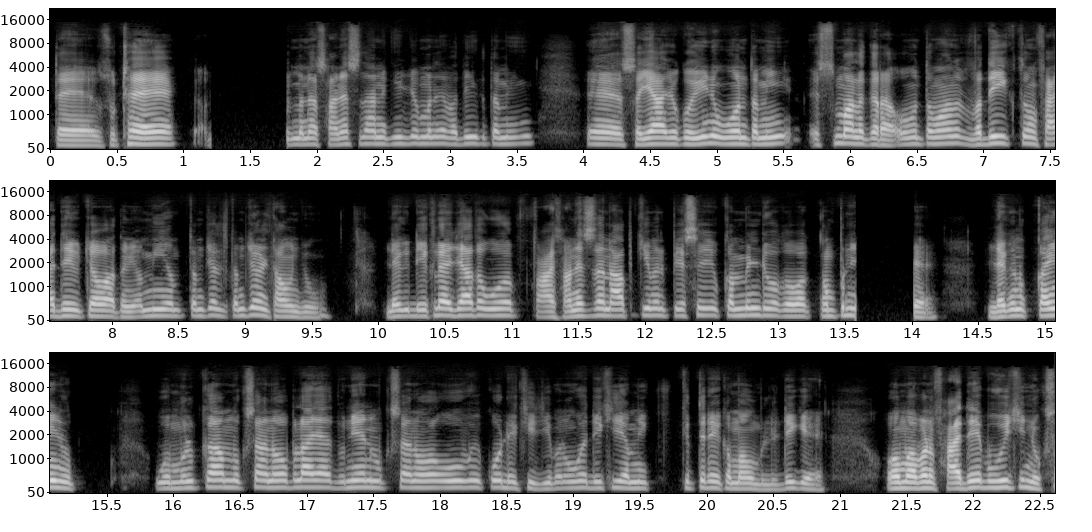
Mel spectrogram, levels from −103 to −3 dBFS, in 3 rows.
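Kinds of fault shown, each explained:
Digital wireless dropout: the speech cuts out twice into clean near silence, from 1.20 to 1.78 s for about 0.58 s and from 13.58 to 14.02 s for about 0.44 s, each hole starting and ending with only a very brief fade and no crackle or noise burst around it. This is a digital radio link losing too much data, so the receiver mutes its output until enough data arrives again.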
